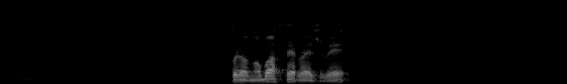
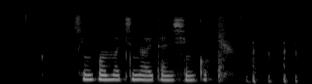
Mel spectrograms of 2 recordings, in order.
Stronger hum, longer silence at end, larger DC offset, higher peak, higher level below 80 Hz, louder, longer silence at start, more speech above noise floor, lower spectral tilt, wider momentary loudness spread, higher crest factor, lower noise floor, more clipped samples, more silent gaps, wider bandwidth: neither; first, 2.2 s vs 0.25 s; neither; second, -24 dBFS vs -20 dBFS; about the same, -86 dBFS vs -82 dBFS; second, -42 LUFS vs -37 LUFS; first, 2.3 s vs 0.75 s; first, over 49 dB vs 30 dB; about the same, -4.5 dB/octave vs -5 dB/octave; second, 8 LU vs 20 LU; about the same, 24 dB vs 20 dB; first, under -90 dBFS vs -67 dBFS; neither; neither; second, 8 kHz vs 11 kHz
